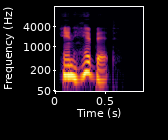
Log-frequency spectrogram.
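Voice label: "inhibit", English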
